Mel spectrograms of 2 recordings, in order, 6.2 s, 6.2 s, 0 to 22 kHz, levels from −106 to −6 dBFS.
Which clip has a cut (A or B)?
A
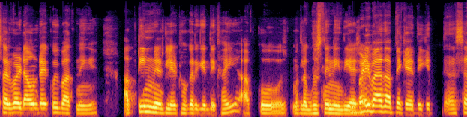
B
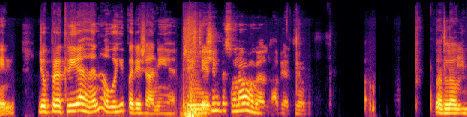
B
